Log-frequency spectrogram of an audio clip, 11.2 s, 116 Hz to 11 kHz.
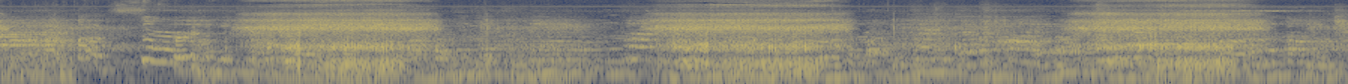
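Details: Three regular raspy, hissing snores, about 17 a minute, with faint room noise; ordinary snoring.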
